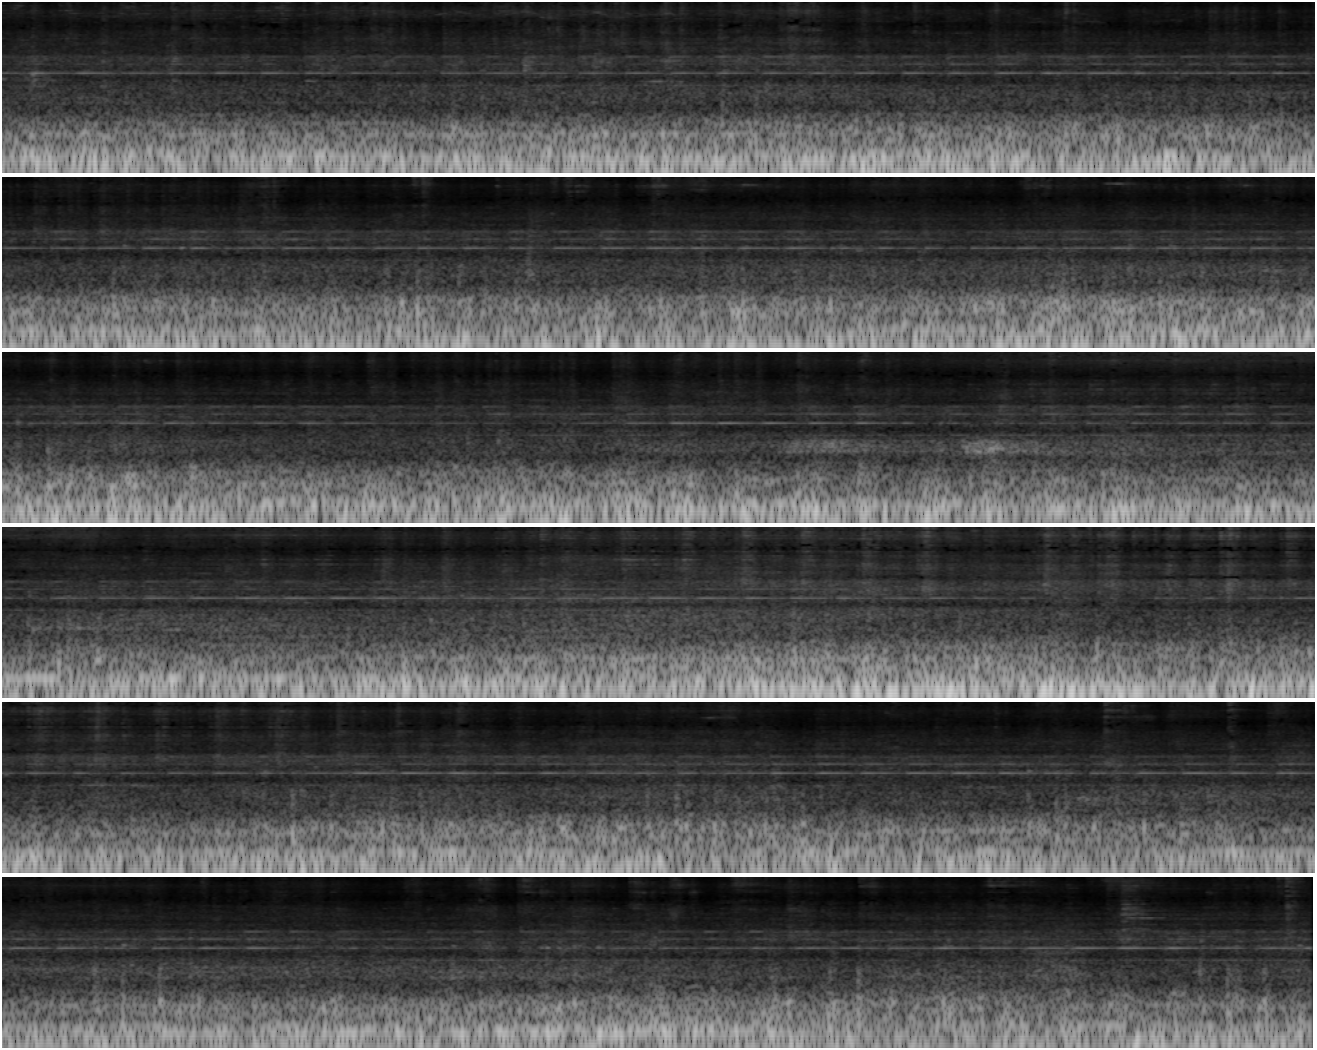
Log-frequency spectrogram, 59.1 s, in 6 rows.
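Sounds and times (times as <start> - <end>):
train rumbling on rails: 0.0 - 59.0.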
